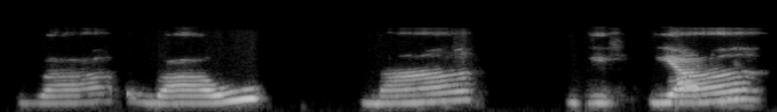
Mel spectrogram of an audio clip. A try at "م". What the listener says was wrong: माँ नहीं है, सुनिए सुनिए, माँ नहीं है, वो मीम पढ़ना है आपको। میم کے بعد الف بھی ہے لیٹر فارم میں. دیکھیے وہاں پر ایک نشان ہے بیچ میں، ہر حرف کو توڑ کر پڑھنا ہے آپ کو.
